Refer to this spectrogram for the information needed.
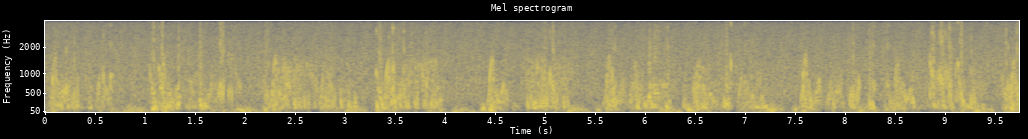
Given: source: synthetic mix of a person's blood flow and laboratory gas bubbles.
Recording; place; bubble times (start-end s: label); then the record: Doppler ultrasound of blood flow; precordium
0.14-0.36 s: bubbles
0.41-0.50 s: bubbles
0.54-0.72 s: bubbles
1.01-1.67 s: bubbles
1.69-1.97 s: bubbles
2.17-3.15 s: bubbles
3.28-3.98 s: bubbles
4.77-5.28 s: bubbles
5.62-5.76 s: bubbles
5.85-6.31 s: bubbles
6.36-6.42 s: bubbles
6.46-6.89 s: bubbles
6.93-7.25 s: bubbles
7.84-7.93 s: bubbles
8.03-8.33 s: bubbles
8.39-8.49 s: bubbles
8.55-8.73 s: bubbles
8.79-9.40 s: bubbles
9.54-9.75 s: bubbles
From the record:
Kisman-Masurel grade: 342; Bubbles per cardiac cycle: rolling drumbeat, 9 or more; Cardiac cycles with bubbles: 100%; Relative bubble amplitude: moderate (0.250 to 0.450); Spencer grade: 3 (all of the cardiac periods contain showers or single bubble signals, but not dominating or overriding the cardiac motion signals); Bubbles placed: anywhere in the cardiac cycle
